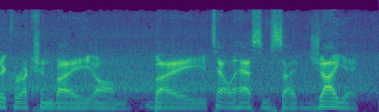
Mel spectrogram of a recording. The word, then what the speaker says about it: Jaye: Jaye is who is the correct pronunciation for that first name. Jaye.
